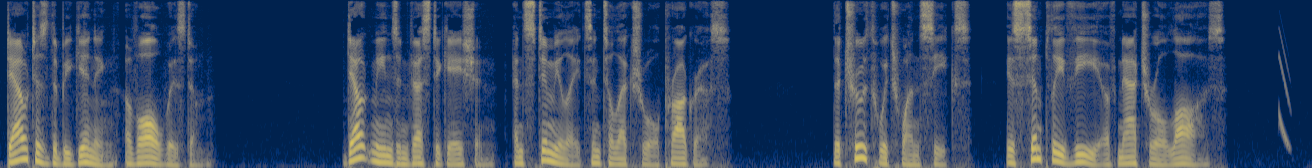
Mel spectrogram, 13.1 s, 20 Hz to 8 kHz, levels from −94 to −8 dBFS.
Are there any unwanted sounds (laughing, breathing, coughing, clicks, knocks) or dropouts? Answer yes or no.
yes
